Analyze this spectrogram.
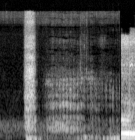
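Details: Lion sneezing: one sharp explosive burst followed by a low throaty rumble, a single normal sneeze.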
